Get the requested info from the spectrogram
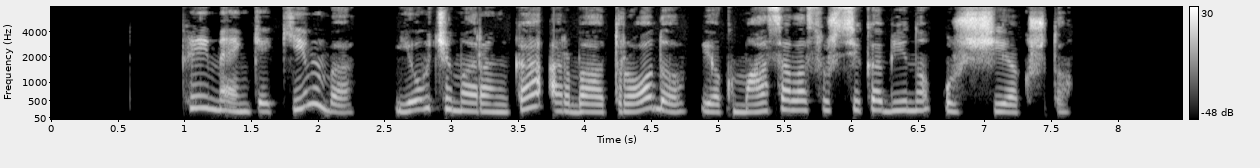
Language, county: Lithuanian, Vilnius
